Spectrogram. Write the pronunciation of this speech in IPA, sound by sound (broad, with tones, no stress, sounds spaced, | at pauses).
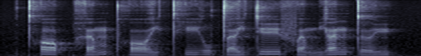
t̪ʰ ɔː˧ p̚ h ɐ˨˥ m pʰ ɔː˨˩ j t̪ʰ iː˧ w t̪ ɐ˨˥ j t̪ yː˥ f ɐ˨˩ m j ɐ˥ n t̪ ɵ˨˧ ɥ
